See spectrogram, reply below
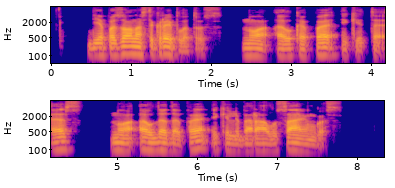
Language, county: Lithuanian, Kaunas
